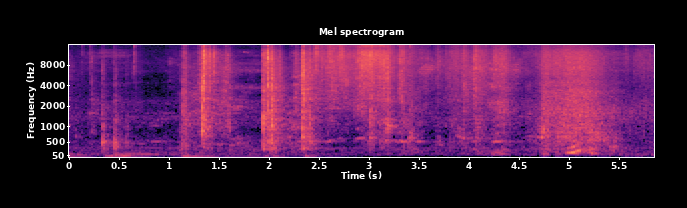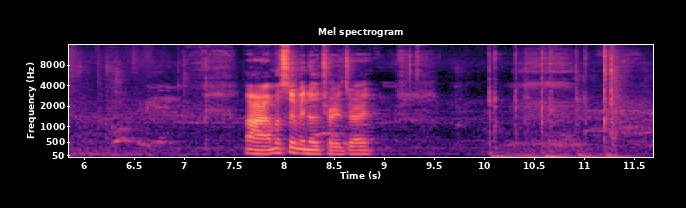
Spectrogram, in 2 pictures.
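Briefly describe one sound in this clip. Cards and plastic sleeves rustle and click in a man's hands.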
